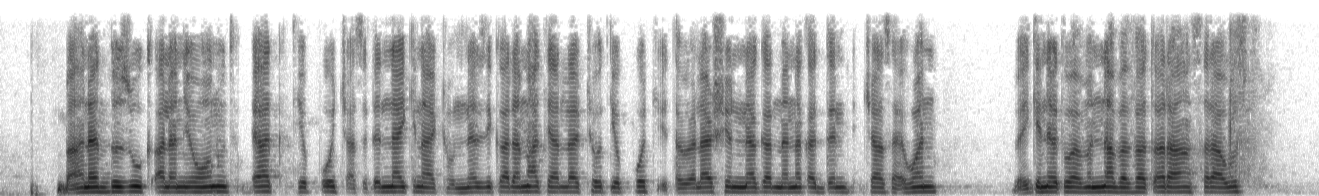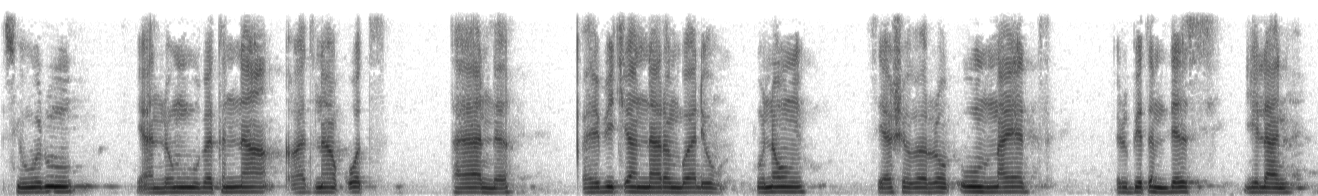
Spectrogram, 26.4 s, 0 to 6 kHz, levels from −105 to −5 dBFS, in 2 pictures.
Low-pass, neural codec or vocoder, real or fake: 5.4 kHz; codec, 24 kHz, 0.9 kbps, WavTokenizer, medium speech release version 2; fake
